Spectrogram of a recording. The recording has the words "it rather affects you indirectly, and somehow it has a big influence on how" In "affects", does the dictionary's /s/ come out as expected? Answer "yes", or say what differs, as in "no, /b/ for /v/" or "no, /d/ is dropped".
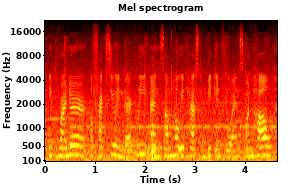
yes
